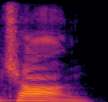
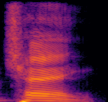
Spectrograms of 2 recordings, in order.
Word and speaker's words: Chang: China listen to Gordon Chong listen to Gordon chest I'm sorry I say Chong sometimes because I'm in Thailand in China is how you pronounce it in Thai language Chong means elephant actually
